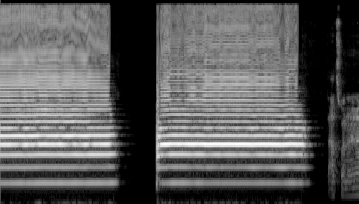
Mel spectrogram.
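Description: A trumpet sounds a sustained F note, held clear and steady for nearly two seconds, then played again at length after a short pause, loud and close, followed by a brief trailing sound.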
